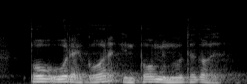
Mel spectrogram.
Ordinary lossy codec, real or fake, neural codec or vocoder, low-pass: Opus, 32 kbps; real; none; 10.8 kHz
